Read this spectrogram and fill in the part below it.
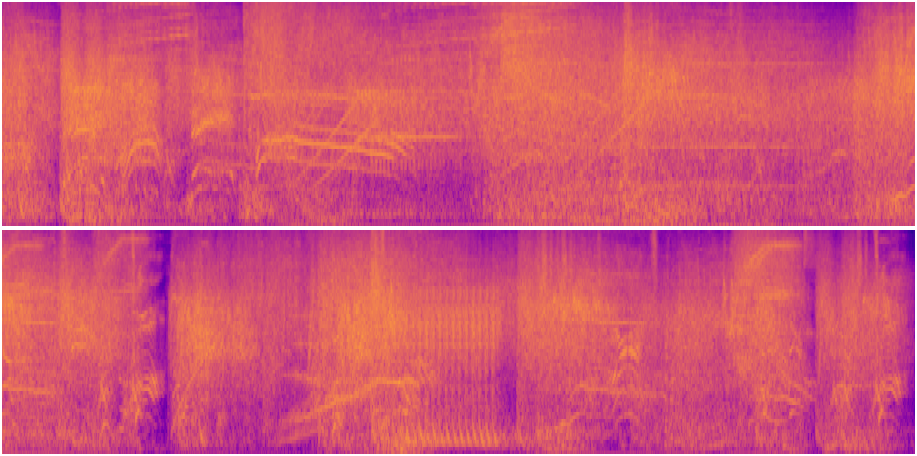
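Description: Punches and kicks land with sharp impacts.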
